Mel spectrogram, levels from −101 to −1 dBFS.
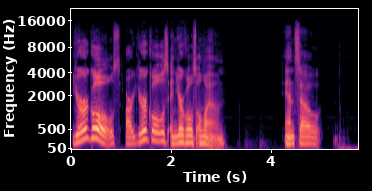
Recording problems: none

